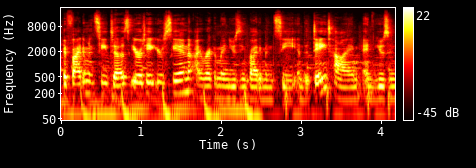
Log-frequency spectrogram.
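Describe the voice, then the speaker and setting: A woman's very deep, low voice with fairly even intonation, against noticeable background noise. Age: 40s. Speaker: beauty vlogger. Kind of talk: tutorial. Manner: casual, conversational.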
